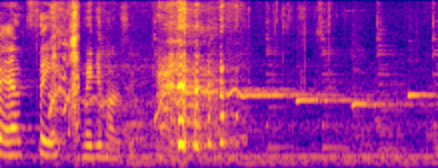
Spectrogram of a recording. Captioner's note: laughs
